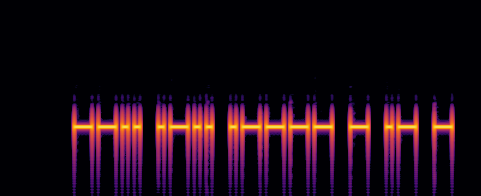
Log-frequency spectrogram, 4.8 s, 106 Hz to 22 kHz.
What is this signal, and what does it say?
Morse code, heard as a keyed tone, about 21 wpm, 700 Hz. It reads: ZL1TAT
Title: DXCC-100 Call Signs - 6 Characters - Repeated 3x - 20wpm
